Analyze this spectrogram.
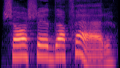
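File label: "chargé d'affaires", swedish pronunciation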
